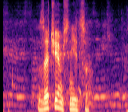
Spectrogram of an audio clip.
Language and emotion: Russian, neutral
